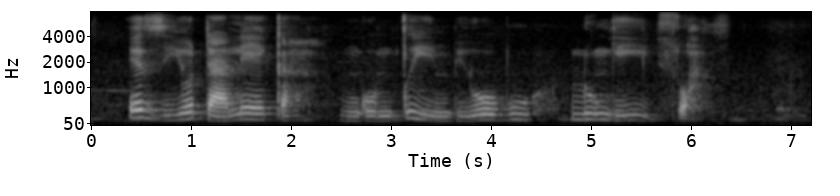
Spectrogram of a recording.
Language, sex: Zulu, female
